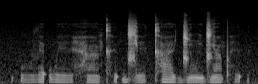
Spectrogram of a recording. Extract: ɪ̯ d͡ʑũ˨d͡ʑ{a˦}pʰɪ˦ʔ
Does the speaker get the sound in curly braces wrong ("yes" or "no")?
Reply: yes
